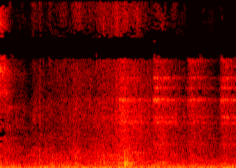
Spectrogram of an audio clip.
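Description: Faint rustling and crinkling of plastic packaging as a bubble-wrapped item is lifted out of a cardboard box, over a low steady hum.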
